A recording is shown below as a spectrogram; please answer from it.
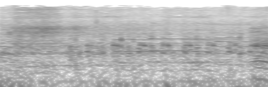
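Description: Piper Saratoga's six-cylinder piston engine running just after starting, a steady low rumble heard from inside the cockpit.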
